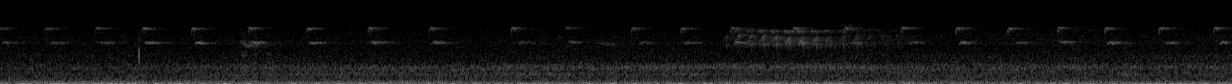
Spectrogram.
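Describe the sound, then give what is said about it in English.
A white-throated sparrow calling: short, high chip notes repeated steadily about twice a second, faint, with a brief busier flurry midway, over quiet outdoor ambience. “A very talkative, I think that's black, or sorry, that's a white-throated sparrow, that call.”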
